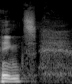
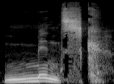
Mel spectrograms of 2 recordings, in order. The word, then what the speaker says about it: Minsk: Not Minsk, Minsk.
